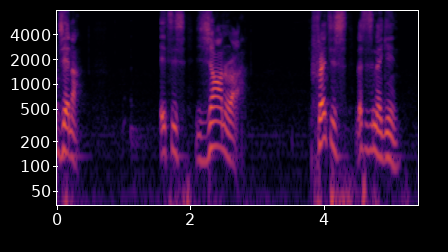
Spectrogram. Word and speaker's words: genre: Ghanaian say Jenna but it's not Jenna. It is genre.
